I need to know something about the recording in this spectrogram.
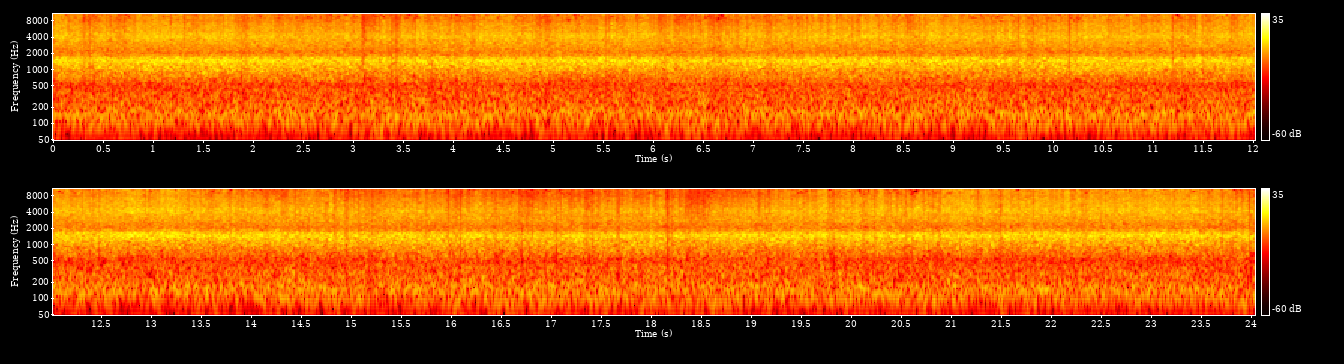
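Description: Heavy surf crashes and roars steadily onto the shore.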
